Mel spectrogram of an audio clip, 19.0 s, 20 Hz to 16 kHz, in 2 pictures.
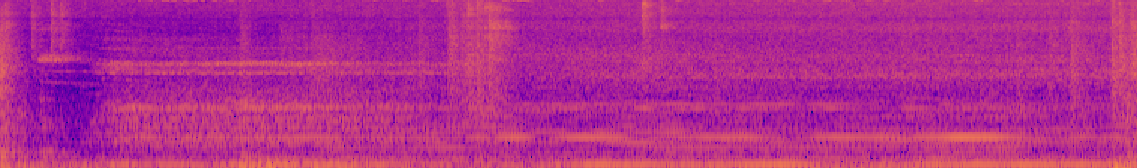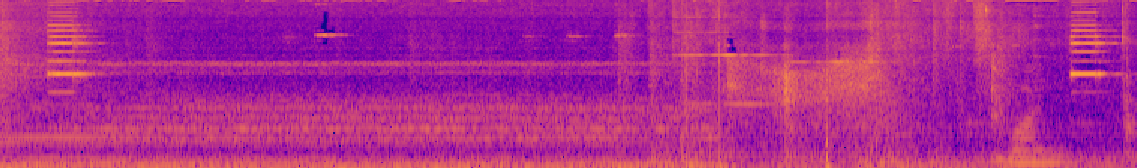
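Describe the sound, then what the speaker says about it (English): An Otis hydraulic elevator motor runs in an office building at Pond View Professional Park, giving a steady droning hum for most of the stretch, ending with clunks and a sharp knock. "go back to 2 and listen to the motor again"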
